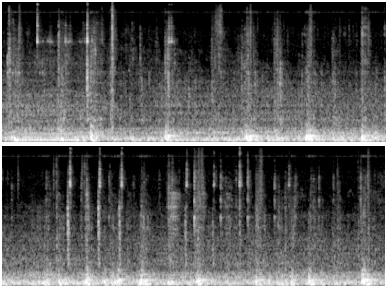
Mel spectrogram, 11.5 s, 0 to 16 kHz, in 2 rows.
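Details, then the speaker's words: BMW E82 1 Series with a Bilstein B12 kit and original rear top mounts: irregular dull thumps over road rumble while driving, not every bump, a double bang from the rear driver's side; shock absorber top mount suspected. "it sounds to me like it's a shock absorber uh rattle they do sound a little bit peculiar because they they it's not every bump it's kind of like it's a funny old bang you could I can hear it now rumbling"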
